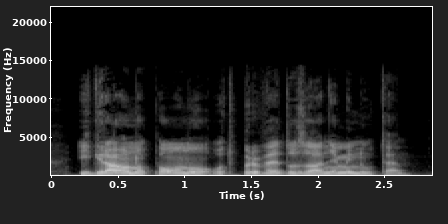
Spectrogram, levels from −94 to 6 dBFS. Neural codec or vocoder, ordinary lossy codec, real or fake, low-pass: none; MP3, 96 kbps; real; 14.4 kHz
